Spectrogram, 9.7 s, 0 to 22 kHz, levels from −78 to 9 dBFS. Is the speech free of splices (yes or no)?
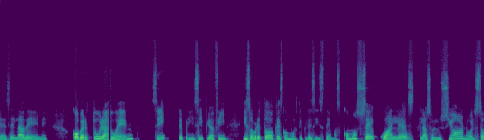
no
